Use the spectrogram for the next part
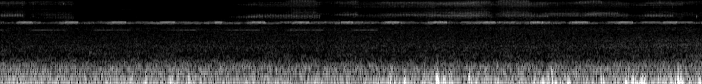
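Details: Grass insects on a countryside night: a steady, high-pitched continuous trill runs throughout, with fainter, broken chirping higher up. A constant low rumble fills the background.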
